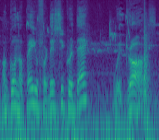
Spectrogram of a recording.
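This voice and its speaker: A sly, swooping, shady comedy client. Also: male voice, fairly high pitch, big pitch swings, normal speed. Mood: conspiratorial. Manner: sly, conspiratorial, slangy. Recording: noisy outdoor sound with birdsong.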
